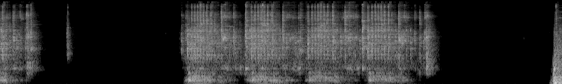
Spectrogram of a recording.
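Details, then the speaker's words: Husqvarna 66 chainsaw that won't start: fresh fuel and a new filter, but the cylinder stays dry. After priming, quick cord pulls give sputtering pops that almost catch, so spark is fine and it is fuel-starved; the impulse port or carburetor is suspected. "So, the cylinder is still dry. We're not pulling fuel. Could be the impulse port. Could be something inside the carburetor."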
